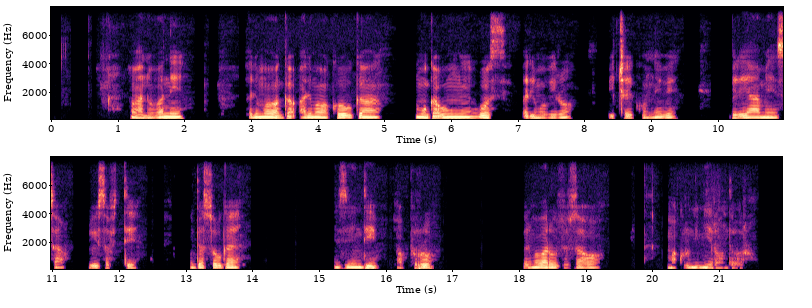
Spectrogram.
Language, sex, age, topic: Kinyarwanda, male, 18-24, finance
